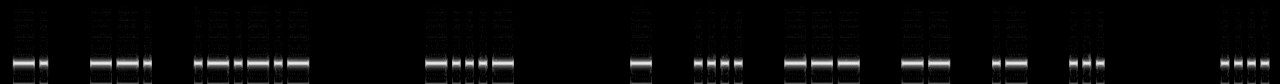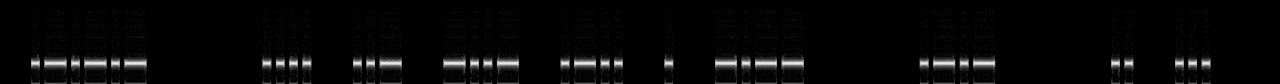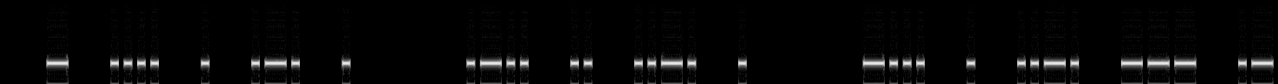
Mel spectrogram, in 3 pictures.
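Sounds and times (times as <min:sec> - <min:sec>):
morse code at 5 wpm: 0:00.1 - 0:03.1, 0:04.3 - 0:05.2, 0:06.3 - 0:11.1, 0:12.2 - 0:14.3, 0:15.4 - 0:20.9, 0:22.0 - 0:22.8, 0:23.9 - 0:25.0, 0:26.1 - 0:29.2, 0:30.3 - 0:33.2, 0:34.2 - 0:38.3.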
